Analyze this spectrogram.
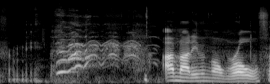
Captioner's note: laughing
